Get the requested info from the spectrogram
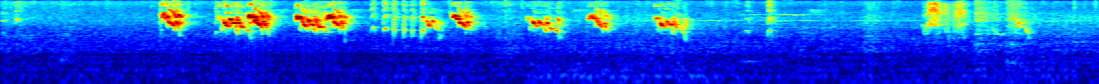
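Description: Caged budgerigars calling: a rapid run of about a dozen short, harsh, high calls over a few seconds, then a few fainter calls near the end.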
